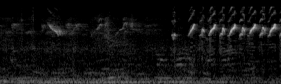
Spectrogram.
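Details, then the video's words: Pied bushchat in vigorous song: after near silence, a rapid high trill of about a dozen bright, evenly spaced chirps runs for roughly one second near the end, preceded by a few faint, thin high notes. "mantenan gacor"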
